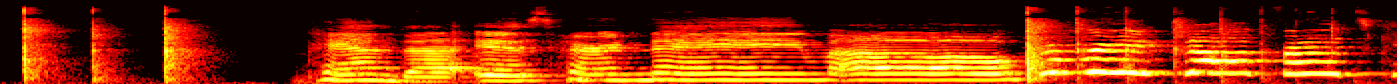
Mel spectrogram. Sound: claps

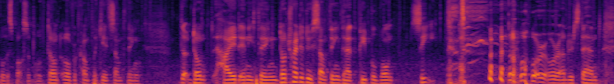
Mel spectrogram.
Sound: laughs

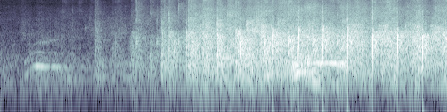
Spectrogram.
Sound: all clapping

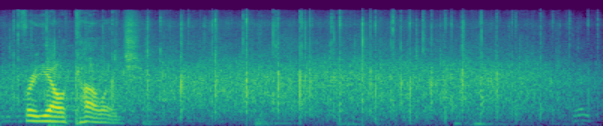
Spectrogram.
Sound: audience applauding

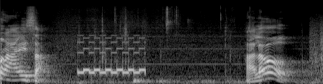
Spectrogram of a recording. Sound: phone rings

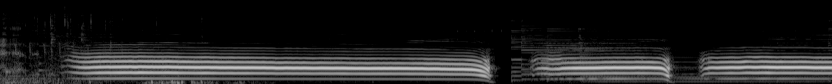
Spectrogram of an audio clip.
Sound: bellows

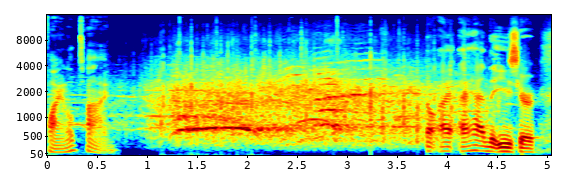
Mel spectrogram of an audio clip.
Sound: crowd cheering

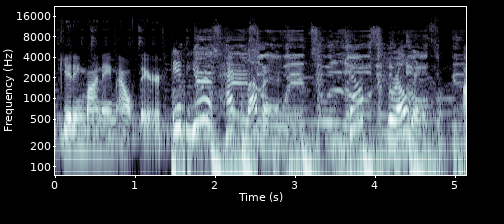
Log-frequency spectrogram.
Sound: voiceover

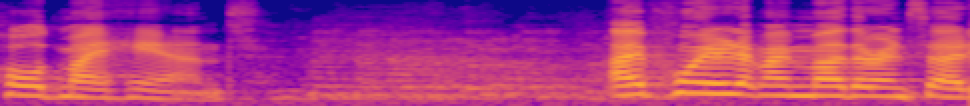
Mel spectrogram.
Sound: audience laughing

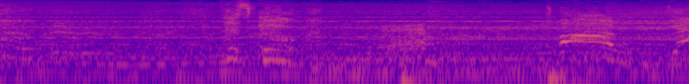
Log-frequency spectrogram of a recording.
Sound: grunting

